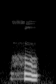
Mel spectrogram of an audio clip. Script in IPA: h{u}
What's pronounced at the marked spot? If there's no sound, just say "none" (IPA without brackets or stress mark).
u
